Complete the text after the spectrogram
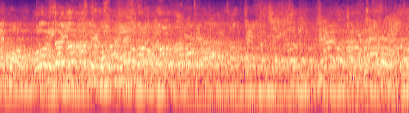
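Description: A crowd of men and women talk and shout over each other.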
